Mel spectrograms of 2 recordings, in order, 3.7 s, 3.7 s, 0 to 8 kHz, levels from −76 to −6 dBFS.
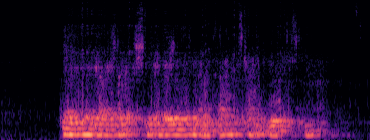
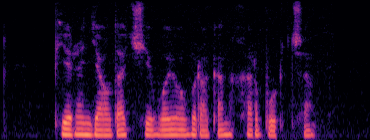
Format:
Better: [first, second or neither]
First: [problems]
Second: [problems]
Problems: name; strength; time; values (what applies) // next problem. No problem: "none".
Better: second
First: noise reduction (neural separator model SepFormer DNS4)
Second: none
